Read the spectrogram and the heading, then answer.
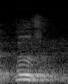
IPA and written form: həv (have)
